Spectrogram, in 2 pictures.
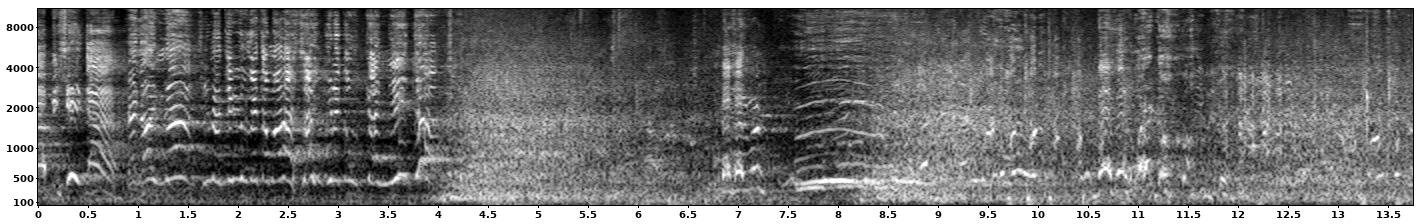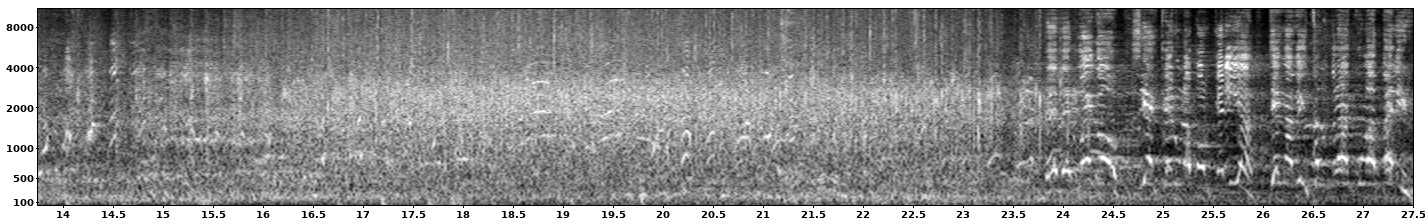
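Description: A man speaks loudly and theatrically on a stage microphone.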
